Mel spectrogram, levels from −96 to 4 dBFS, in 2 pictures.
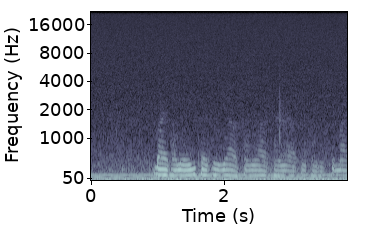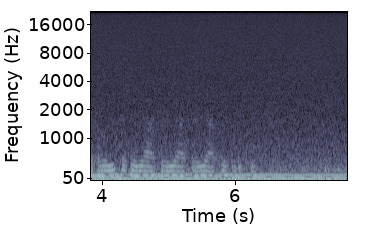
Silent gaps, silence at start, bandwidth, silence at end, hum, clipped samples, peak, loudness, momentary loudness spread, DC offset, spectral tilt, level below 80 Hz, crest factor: none; 0 s; over 20 kHz; 0 s; none; under 0.1%; -12 dBFS; -31 LUFS; 11 LU; 0.2%; -7.5 dB/octave; -36 dBFS; 16 dB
